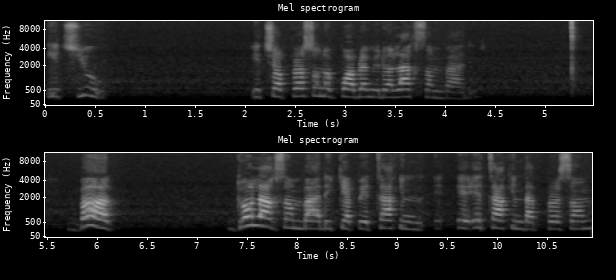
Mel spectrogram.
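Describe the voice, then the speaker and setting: With a raised, projected voice and an American accent, the speaker has a bright, sharp tone, big swings in loudness and a moderate pace. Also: woman, high pitch for a woman. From outside the US, came at seventeen. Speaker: vlogger. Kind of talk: personal vlog rant. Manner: animated, repetitive.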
